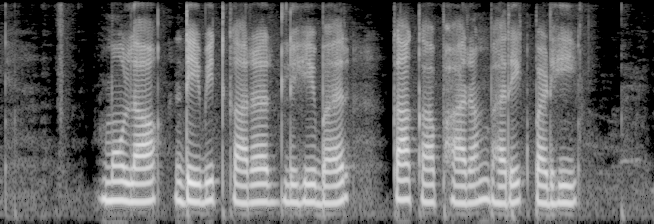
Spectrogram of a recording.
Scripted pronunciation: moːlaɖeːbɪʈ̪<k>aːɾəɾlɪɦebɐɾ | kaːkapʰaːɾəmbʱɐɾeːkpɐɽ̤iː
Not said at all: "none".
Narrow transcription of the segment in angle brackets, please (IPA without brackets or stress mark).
k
